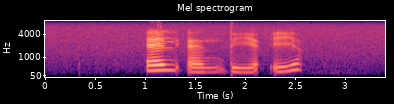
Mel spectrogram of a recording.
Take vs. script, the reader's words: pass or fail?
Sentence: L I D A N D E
fail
